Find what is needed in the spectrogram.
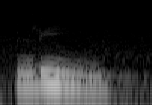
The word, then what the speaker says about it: lien: In French, it's lien. Hmm? – Yeah. – Yes. But I think in English, we pronounce it as lien, L-I-E-N, lien.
